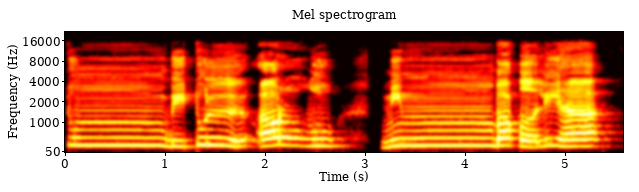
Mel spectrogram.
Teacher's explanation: اور یہاں نون ساکن کا قلب کا قاعدہ ہے کہ نون ساکن کے بعد با آتی ہے تو نون ساکن کو میم سے بدل دے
